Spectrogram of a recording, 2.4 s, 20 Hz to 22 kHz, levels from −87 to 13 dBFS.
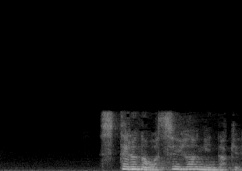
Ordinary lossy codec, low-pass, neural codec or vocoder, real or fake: none; none; none; real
